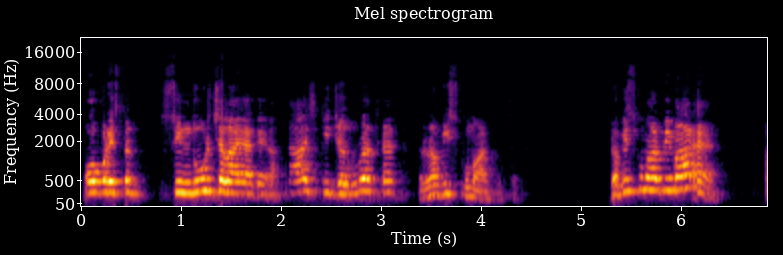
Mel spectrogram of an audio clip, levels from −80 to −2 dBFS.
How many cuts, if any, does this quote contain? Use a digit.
1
